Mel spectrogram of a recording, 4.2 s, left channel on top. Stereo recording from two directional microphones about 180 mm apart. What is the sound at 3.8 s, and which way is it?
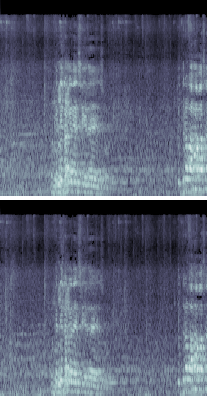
Speech, 55° right (ahead or behind).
